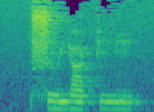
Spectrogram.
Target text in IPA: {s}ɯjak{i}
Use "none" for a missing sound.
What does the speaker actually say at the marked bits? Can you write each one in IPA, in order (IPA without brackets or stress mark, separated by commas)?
s, i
